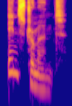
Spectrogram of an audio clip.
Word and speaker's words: instrument: Because we're saying instrument. We're not saying instrument, okay? So that is the thing that goes with the stress syllable.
